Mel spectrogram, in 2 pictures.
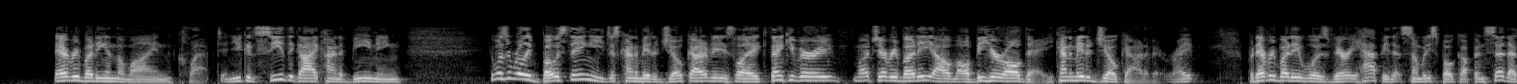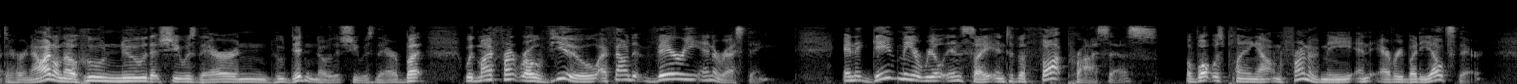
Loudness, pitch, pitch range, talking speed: -18 LUFS, 145 Hz, 125-175 Hz, 235 wpm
